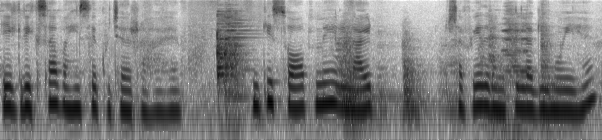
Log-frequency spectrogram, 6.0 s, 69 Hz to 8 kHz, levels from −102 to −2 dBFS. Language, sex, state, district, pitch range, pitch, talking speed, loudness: Hindi, female, Uttar Pradesh, Lucknow, 195-220 Hz, 205 Hz, 170 wpm, -17 LUFS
